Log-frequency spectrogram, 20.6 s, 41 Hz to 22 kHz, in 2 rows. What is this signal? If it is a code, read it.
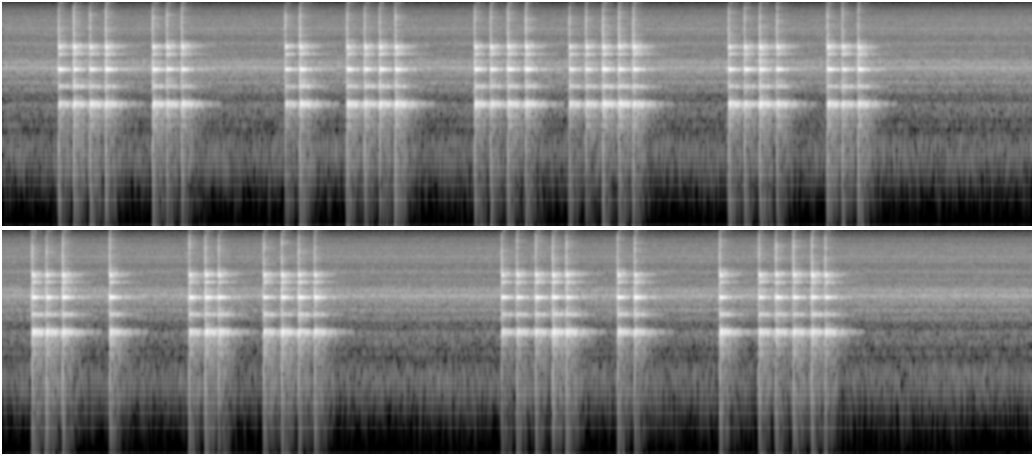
Tap code, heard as taps on glass, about 6 knocks a second, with room echo. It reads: SIUS LO WE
